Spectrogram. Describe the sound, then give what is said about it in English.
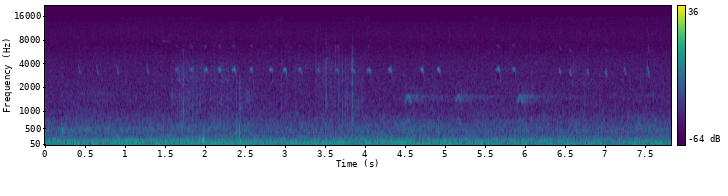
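Two birds, a male and a female, call near their nest in a quick, steady series of sharp high chips, broken by a few longer, lower whistled notes, all over a constant low rumble of background noise. “Both birds near the nest.”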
